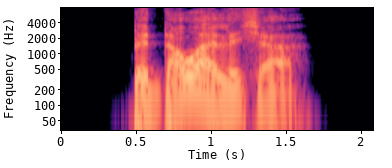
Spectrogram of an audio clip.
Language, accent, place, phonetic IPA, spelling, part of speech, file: German, Germany, Berlin, [bəˈdaʊ̯ɐlɪçɐ], bedauerlicher, adjective, De-bedauerlicher.ogg
- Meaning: 1. comparative degree of bedauerlich 2. inflection of bedauerlich: strong/mixed nominative masculine singular 3. inflection of bedauerlich: strong genitive/dative feminine singular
